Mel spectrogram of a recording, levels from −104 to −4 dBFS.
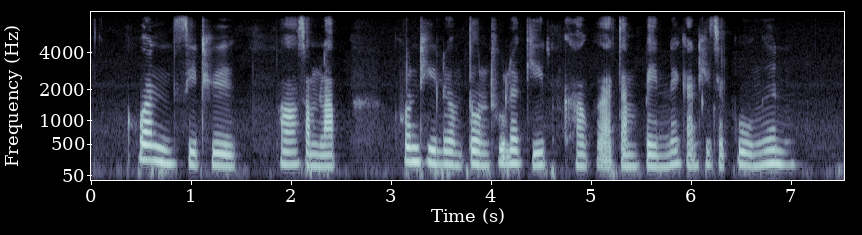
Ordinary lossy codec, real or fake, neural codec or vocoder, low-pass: none; real; none; 7.2 kHz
